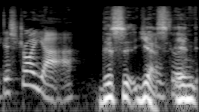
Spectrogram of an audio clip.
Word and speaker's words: Destoroyah: He's Destroyer, but it's pronounced I don't know in Japanese as like they say Destroya.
